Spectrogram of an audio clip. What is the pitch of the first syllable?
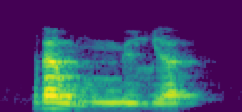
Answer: falling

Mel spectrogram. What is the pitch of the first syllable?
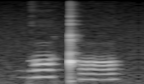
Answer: high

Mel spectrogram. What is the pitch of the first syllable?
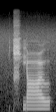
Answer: high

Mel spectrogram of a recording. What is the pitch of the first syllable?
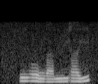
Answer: low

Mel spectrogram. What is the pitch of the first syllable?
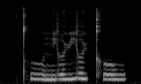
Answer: low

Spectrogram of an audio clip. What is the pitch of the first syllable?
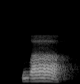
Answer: falling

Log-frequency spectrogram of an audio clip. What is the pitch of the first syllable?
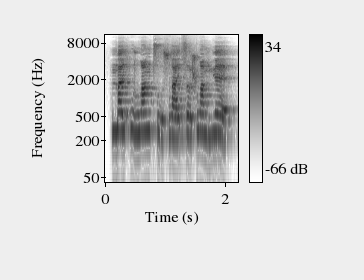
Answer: high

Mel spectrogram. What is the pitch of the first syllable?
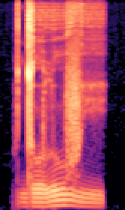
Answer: low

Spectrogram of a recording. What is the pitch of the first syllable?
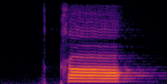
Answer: high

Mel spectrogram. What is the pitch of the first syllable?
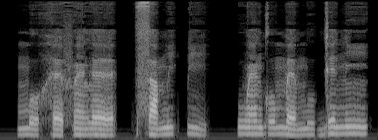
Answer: low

